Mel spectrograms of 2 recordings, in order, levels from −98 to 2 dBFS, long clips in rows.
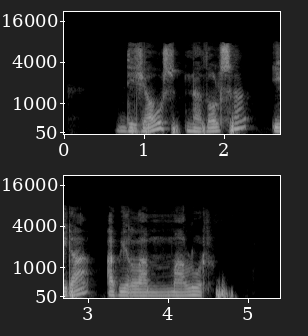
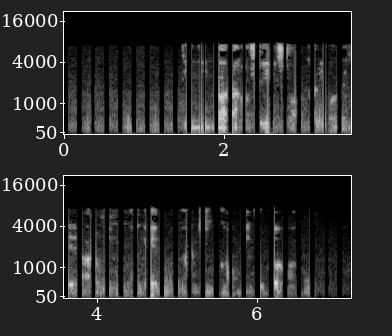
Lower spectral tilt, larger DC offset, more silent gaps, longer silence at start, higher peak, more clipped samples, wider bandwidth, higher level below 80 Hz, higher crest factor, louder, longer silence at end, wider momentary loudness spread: first, -5 dB/octave vs -2.5 dB/octave; neither; second, none vs 3.58-3.63 s, 3.76-3.80 s, 5.13-5.17 s, 5.30-5.34 s, 5.97-6.03 s, 6.33-6.38 s; first, 0.65 s vs 0.25 s; second, -20 dBFS vs -2 dBFS; neither; about the same, 8 kHz vs 8 kHz; about the same, -58 dBFS vs -56 dBFS; about the same, 22 dB vs 26 dB; second, -40 LUFS vs -23 LUFS; about the same, 0.6 s vs 0.55 s; second, 12 LU vs 25 LU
